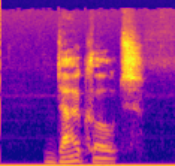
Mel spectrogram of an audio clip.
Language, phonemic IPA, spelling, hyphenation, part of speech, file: Dutch, /ˈdœy̯k.boːt/, duikboot, duik‧boot, noun, Nl-duikboot.ogg
- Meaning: 1. submarine 2. submarine that is designed to sail at the surface for most of the time but can submerge for limited periods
